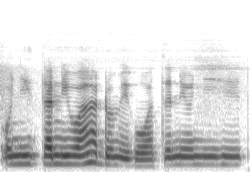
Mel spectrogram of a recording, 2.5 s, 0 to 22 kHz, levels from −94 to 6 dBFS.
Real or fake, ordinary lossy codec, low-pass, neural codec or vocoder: real; none; 14.4 kHz; none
